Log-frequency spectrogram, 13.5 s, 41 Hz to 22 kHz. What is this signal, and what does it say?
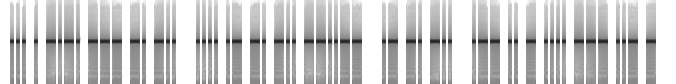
Morse code, heard as a keyed tone, about 20 wpm, 1000 Hz. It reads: SECOND HAND, AND WITHOUT
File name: qotdfiles / 20wpm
